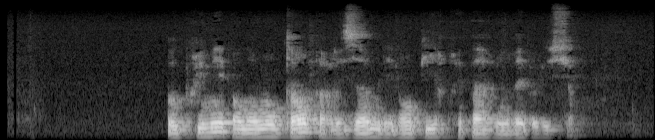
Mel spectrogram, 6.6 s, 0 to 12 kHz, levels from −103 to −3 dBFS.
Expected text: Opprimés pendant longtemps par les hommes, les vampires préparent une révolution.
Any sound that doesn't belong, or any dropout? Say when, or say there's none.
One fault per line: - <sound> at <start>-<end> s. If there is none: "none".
none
